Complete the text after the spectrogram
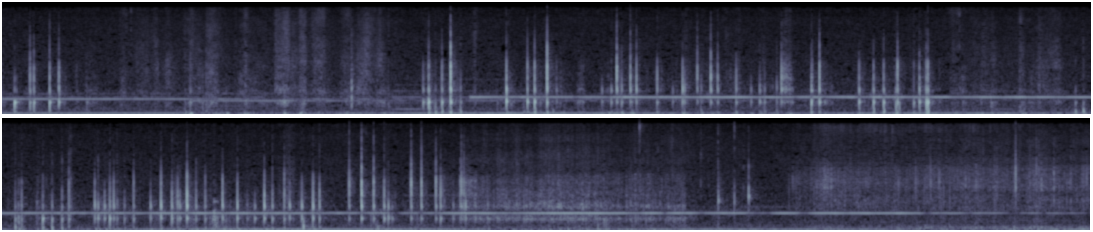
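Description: Fingernails tap and scratch on a book cover close to a microphone.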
